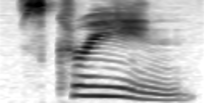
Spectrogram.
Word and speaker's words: screen: S의 바로 뒤에 키 소리가 오면 좀 세게 발음나는 경향이 있어요. 그래서이 단어의 미국식 원어 발음은 screen 이렇게 c가크 소리가 나는 것이 아니라 screen스 screen 이렇게 좀 세게 발음이 됩니다.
